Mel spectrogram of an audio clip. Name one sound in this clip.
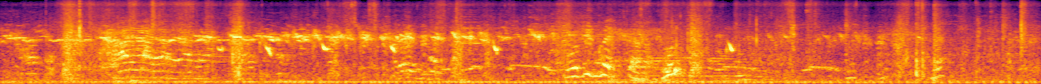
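A hen clucks softly close by.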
